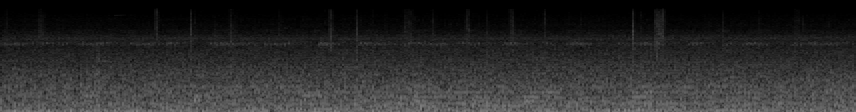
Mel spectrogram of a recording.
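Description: Footsteps tap on pavement at a walking pace.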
